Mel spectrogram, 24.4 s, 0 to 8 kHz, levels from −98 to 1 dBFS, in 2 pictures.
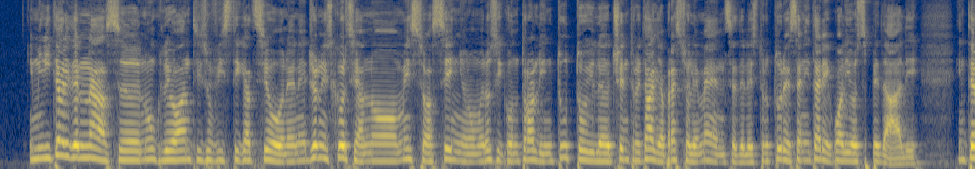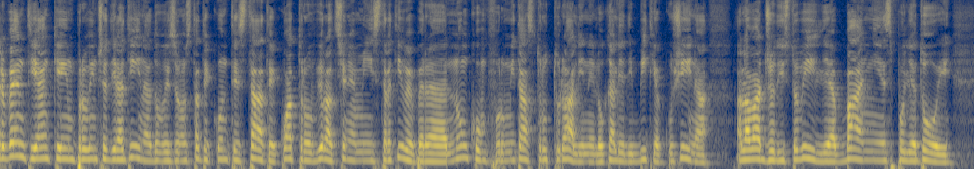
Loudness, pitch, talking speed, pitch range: -18 LUFS, 165 Hz, 145 wpm, 145-185 Hz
